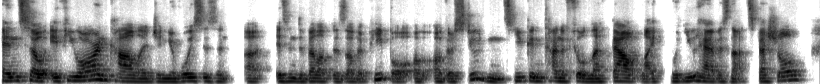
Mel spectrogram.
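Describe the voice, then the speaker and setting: A man's voice: medium pitch, a little fast, hardly any pauses, fairly bright tone. Thoughtful, hesitant male tenor. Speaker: opera tenor panelist. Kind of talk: panel discussion.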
